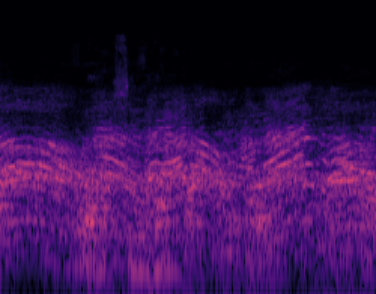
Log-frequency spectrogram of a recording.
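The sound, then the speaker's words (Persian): A large audience of men chants salawat together in unison at a religious gathering on the night of the martyrdom of Imam Jawad, a loud, continuous swell of many voices rising and falling in rhythm for several seconds. “برای اینکه زنها باورشون بیاد این ور پرده مردا هستن، یه صلوات بفرستید.”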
